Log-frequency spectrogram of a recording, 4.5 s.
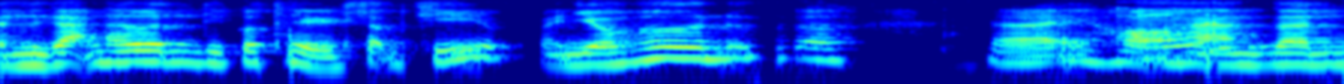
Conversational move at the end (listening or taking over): listening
